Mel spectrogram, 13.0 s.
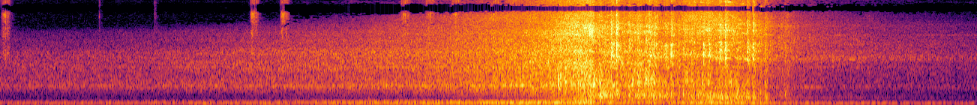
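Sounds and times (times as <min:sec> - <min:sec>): passenger train passing: 0:00.0 - 0:13.0
wheels clattering over rail joints: 0:07.4 - 0:10.6.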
